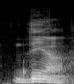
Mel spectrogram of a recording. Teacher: तो द का उच्चारण आप जानिए दंत से, आ का उच्चारण कंठ से, और या का उच्चारण फिर देखिए तालु से और नासिका से।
